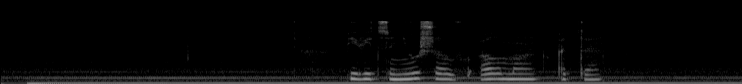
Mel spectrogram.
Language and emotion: Russian, neutral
